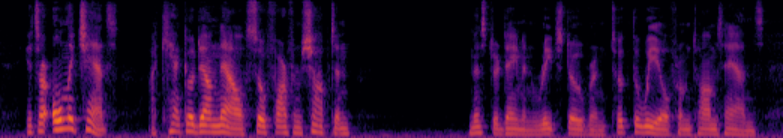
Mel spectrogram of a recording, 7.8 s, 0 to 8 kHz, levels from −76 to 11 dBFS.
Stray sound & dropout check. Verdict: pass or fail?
pass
